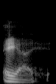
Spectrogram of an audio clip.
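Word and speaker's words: 愛: "I," and it's spelled So yeah, AI.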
